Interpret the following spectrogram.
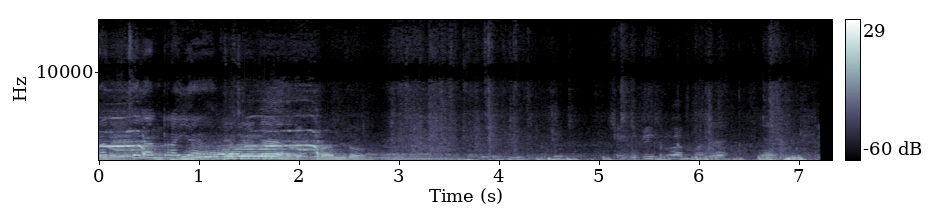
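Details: Cattle seen while a child rides a cow: one drawn-out, deep moo of about two seconds, rising then held steady, opens the recording, followed by people talking and scattered handling noises.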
